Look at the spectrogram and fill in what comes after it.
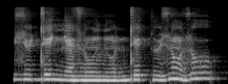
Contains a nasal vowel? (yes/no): yes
